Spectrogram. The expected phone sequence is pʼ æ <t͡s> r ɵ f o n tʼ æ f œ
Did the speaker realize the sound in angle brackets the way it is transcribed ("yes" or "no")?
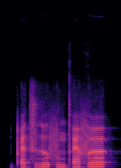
yes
